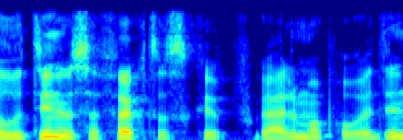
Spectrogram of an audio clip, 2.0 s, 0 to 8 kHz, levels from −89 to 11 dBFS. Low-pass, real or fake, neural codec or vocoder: 7.2 kHz; real; none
